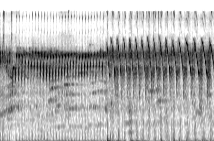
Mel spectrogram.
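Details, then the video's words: Singing canary used to spur reluctant birds into song: an even, very fast high trill gives way after two seconds to a steady series of sharply descending whistled notes. "BURUNG KENARI MALAS BUNYI KASIH ISIAN INI LANGSUNG NYAMBAR"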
